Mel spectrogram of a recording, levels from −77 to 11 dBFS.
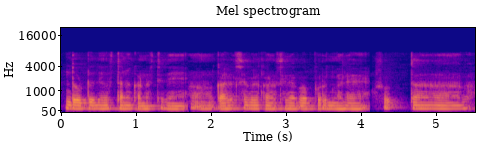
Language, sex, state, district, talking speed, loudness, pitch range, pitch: Kannada, male, Karnataka, Dharwad, 85 wpm, -20 LUFS, 110-120 Hz, 115 Hz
